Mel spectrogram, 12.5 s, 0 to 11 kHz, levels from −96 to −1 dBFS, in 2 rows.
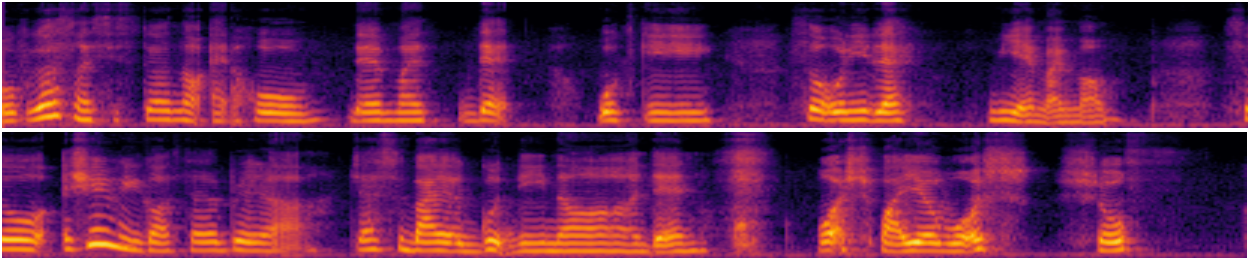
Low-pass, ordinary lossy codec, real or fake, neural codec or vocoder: none; none; fake; vocoder, 22.05 kHz, 80 mel bands, Vocos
